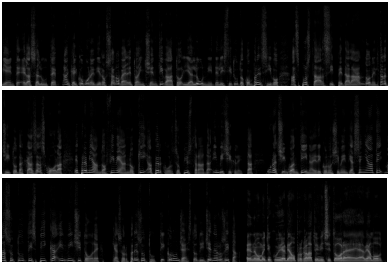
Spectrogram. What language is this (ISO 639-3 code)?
ita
